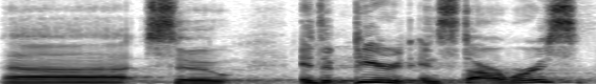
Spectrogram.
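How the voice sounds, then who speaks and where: A man interviewing musicians in a parking lot, asking halting questions full of fillers. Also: mid-range voice, very animated, long reverb tail, slight background noise. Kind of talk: casual interview. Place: outdoor parking lot at night.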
